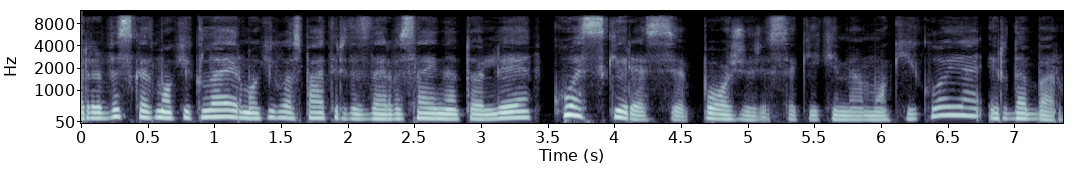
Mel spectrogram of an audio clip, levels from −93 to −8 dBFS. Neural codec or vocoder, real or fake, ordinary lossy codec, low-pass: none; real; AAC, 48 kbps; 9.9 kHz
